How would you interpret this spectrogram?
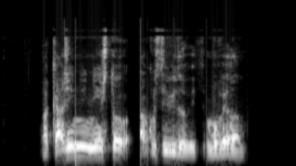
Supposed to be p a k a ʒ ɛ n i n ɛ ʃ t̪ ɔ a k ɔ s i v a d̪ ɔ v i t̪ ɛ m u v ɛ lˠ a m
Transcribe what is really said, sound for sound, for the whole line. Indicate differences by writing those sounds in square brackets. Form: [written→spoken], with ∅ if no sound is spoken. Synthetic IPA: p a k a ʒ ɛ n i n ɛ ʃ t̪ ɔ a k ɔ s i v [a→i] d̪ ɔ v i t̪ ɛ m u v ɛ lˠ a m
